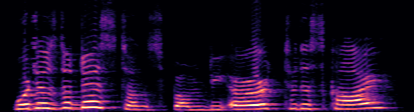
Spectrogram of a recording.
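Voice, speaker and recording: Extremely high-pitched put-on character voice from a female speaker. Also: moderate pace. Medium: read story.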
